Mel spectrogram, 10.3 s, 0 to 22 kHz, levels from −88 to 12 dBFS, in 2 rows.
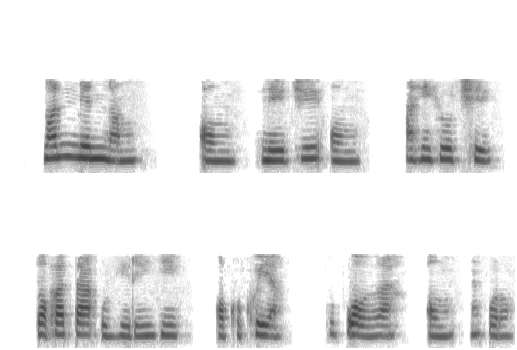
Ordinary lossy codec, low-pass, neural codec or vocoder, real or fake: AAC, 16 kbps; 7.2 kHz; codec, 16 kHz, 4 kbps, FunCodec, trained on LibriTTS, 50 frames a second; fake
